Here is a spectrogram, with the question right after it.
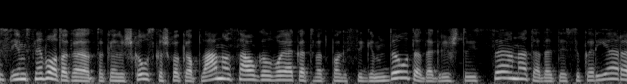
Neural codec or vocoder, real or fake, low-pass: codec, 16 kHz, 8 kbps, FunCodec, trained on Chinese and English, 25 frames a second; fake; 5.4 kHz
